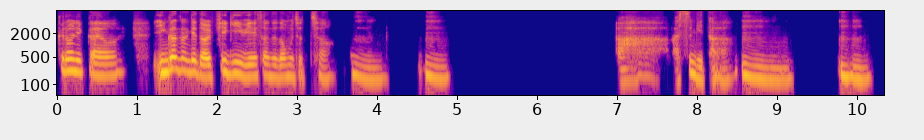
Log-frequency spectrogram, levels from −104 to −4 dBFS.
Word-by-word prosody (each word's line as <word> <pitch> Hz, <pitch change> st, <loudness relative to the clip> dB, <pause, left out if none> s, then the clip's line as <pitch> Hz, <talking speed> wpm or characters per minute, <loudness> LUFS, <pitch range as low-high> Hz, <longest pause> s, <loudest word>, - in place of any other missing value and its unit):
그러니까요. 205 Hz, -7 st, +3 dB, 0.5 s
인간관계 220 Hz, 0 st, +6 dB
넓히기 185 Hz, +3 st, +4 dB
위해서는 165 Hz, 0 st, 0 dB
너무 160 Hz, 0 st, -1 dB
좋죠. 155 Hz, 0 st, -8 dB, 0.2 s
음 140 Hz, -5 st, -6 dB, 0.5 s
음. 150 Hz, -3 st, -4 dB, 2.1 s
아 -, -, -4 dB, 0.2 s
맞습니다. 145 Hz, -, -3 dB
음. 140 Hz, -4 st, -3 dB, 0.6 s
으음. 150 Hz, -3 st, -2 dB
160 Hz, 175 characters per minute, -25 LUFS, 145-185 Hz, 2.1 s, 인간관계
